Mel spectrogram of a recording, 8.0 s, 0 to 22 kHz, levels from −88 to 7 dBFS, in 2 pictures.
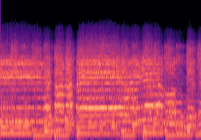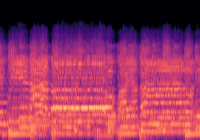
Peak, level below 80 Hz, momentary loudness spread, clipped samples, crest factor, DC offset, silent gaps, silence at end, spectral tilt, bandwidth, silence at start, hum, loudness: -2 dBFS; -48 dBFS; 7 LU; under 0.1%; 12 dB; under 0.1%; none; 0 s; -4 dB/octave; 11 kHz; 0 s; none; -13 LUFS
